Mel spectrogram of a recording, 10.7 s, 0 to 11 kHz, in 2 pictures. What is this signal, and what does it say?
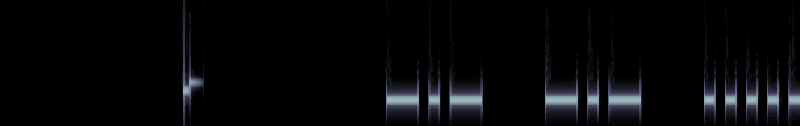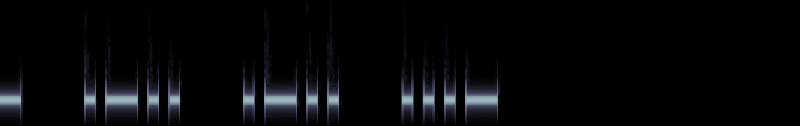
Morse code, heard as a keyed tone, about 17 wpm, spaced as for 12 wpm, 700 Hz. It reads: KK4LLV
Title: USA Call Signs - 6 Characters - 2x Character Spacing - 17wpm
